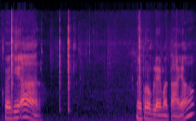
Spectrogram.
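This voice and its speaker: Gently coaxing man vlogger. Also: fairly high pitch, lively intonation, takes it slowly. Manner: gentle, repetitive coaxing questions. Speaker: vlogger host. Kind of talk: casual vlog chat, coaxing questions. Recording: noisy background.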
